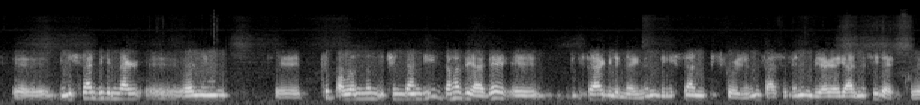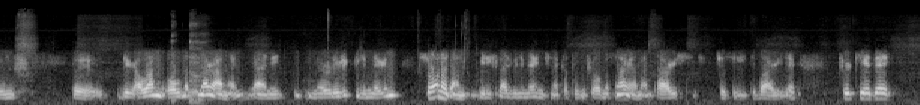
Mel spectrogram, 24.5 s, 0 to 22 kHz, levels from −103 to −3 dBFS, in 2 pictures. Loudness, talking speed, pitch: -28 LUFS, 100 wpm, 175 Hz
